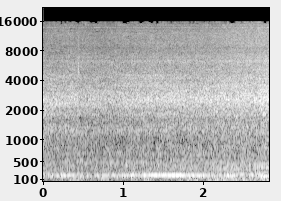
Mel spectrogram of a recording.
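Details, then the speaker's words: Suzuki SX4 S-Cross automatic, brought in for heavy, sluggish, misfiring acceleration with a melted ignition coil, after cleaning and part replacement, left idling unrevved so the ECU relearns sensors: steady, even, very smooth idle hum, no rough sounds; normal idle. "suara mesinnya terdengar halus halus sekali ya sobat ya tidak ada suara-suara kasar dan lancar aman semuanya"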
